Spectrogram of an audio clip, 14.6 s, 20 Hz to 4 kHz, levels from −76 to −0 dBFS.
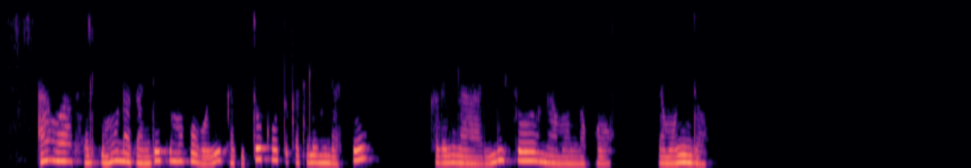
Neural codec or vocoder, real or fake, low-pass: none; real; 3.6 kHz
